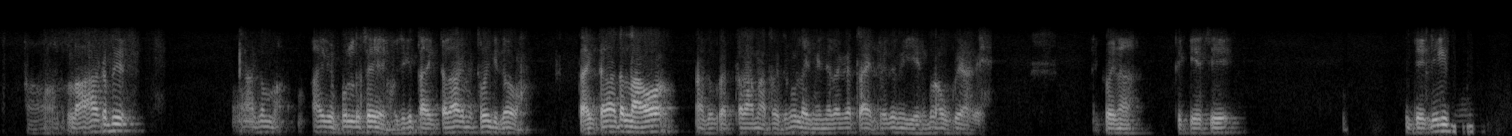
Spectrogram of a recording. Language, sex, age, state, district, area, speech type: Manipuri, male, 60+, Manipur, Churachandpur, urban, conversation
